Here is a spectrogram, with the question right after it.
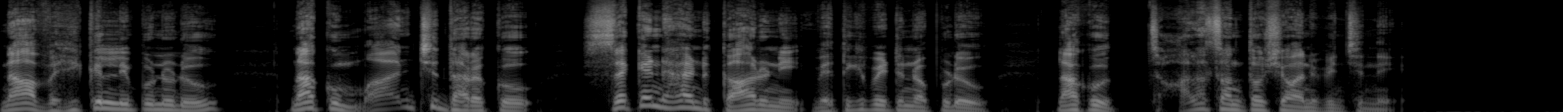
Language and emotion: Telugu, happy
